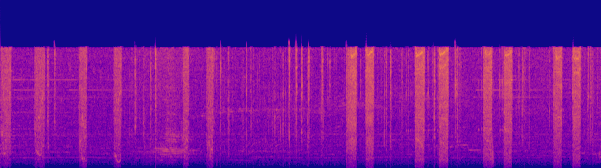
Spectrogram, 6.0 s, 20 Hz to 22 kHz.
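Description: Irregular sharp clicks and knocks of wood and tools being handled: 2x4 lumber blocks and a cordless drill worked around a wooden frame, the knocks coming thicker in the second half.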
